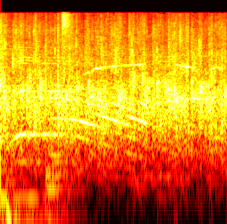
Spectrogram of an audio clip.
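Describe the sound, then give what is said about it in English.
A large crowd at a live recorded event roars, chanting along with cheering and clapping, a dense, loud wash of noise that holds steady for a couple of seconds with no clear individual voices standing out. “So that was the crowd saying it.”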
